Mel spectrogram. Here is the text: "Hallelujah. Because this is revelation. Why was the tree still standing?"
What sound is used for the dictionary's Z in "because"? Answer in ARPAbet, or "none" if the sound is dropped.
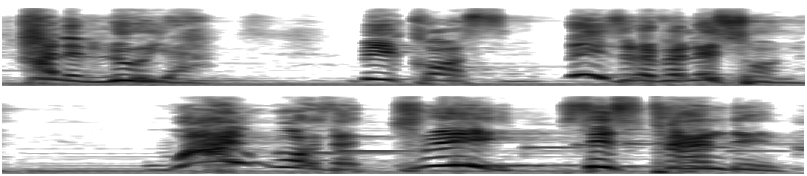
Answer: S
